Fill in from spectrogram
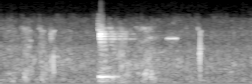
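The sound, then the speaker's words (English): A single short, loud car horn beep as a car is locked, with quiet indistinct talking before and after it. “Yeah, no, I'm locking my car.”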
